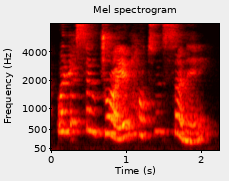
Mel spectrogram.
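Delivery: high, loud disbelief; alarmed little dinosaur. Acted. Dinosaur doubting the storm news, acted alarm.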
